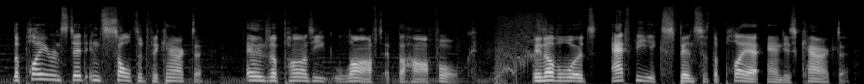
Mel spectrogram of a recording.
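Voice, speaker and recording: Bright-voiced man presenting formal scripted commentary. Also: mid-range voice. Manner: formal, wordy, measured phrasing. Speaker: host of a tabletop roleplaying commentary show. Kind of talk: scripted video essay commentary. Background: background music.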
